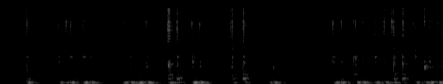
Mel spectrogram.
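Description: Long nails type on an aluminium-framed wireless keyboard with black plastic keys, producing quick bursts of soft clicky taps separated by brief pauses. Each keystroke pairs a low, dull thud with a bright click, and some keys snap noticeably sharper. The sound is quiet and dry, with almost no ring after each tap.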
